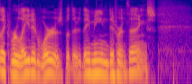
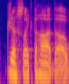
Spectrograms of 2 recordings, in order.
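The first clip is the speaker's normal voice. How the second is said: normal talking voice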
